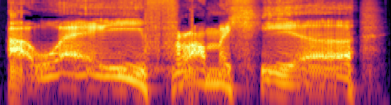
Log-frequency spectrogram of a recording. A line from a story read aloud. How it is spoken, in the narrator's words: he hissed over the screaming engines and streaming wind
